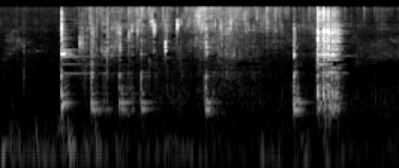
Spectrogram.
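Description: Dried red chillies hitting hot oil in a pan, with a stirring scrape, scattered crackles and a couple of louder sizzling bursts, close and moderately quiet.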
